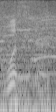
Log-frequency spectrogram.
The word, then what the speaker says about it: Worcester: called the same thing and we say Worcester you say wer all right south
